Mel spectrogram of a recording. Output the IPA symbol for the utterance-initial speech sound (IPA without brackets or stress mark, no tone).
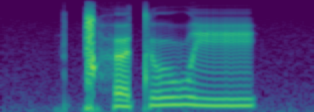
ǀʰ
